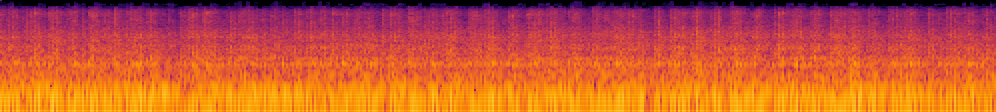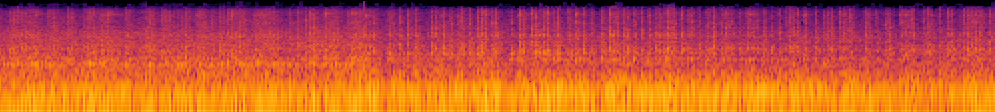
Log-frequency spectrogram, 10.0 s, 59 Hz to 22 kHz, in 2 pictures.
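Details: Boosted V8 with a new cam, just started after a repair; it had earlier made 23 psi and blown a coupler, and the owner feared engine damage. A deep, loud, lumpy idle with an even hard chop on every cylinder and no miss: a normal choppy cam idle.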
